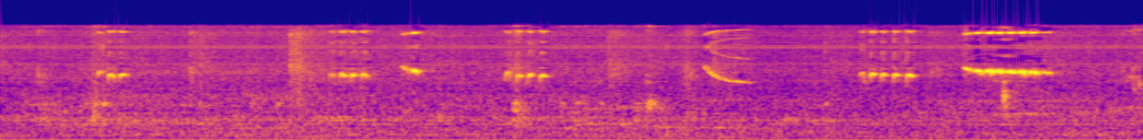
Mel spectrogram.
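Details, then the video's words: Malinois canary delivering brief evenly spaced notes, then a curving whistled slide and a fast rolling trill that ends in a louder sustained pulsed phrase, with soft steady room noise behind. "canaris malinois"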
